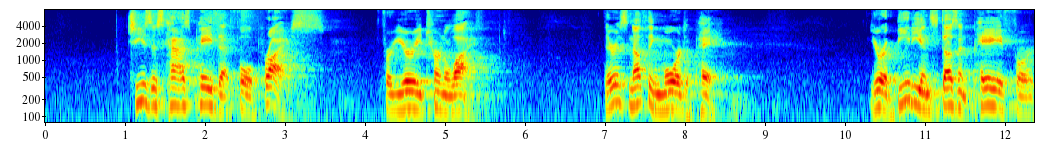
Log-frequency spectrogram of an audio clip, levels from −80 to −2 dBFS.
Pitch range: 115-155 Hz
